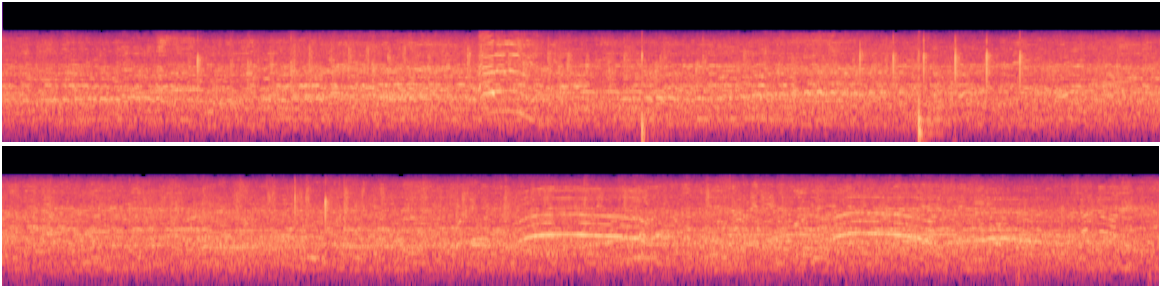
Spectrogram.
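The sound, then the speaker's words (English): An audience praying aloud together in the Spirit: many voices murmur and pray at once in an overlapping, steady wash of sound, with occasional louder exclamations rising above the crowd throughout. “Push just a little further to pray in the Spirit.”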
